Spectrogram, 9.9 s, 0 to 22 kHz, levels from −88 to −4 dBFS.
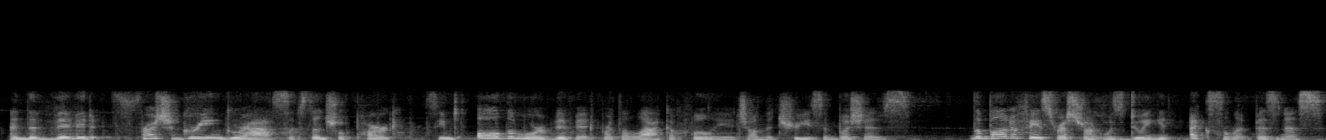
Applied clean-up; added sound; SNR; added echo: neural separator model SepFormer DNS4.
